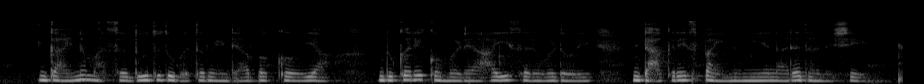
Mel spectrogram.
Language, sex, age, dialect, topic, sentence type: Marathi, female, 36-40, Northern Konkan, agriculture, statement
